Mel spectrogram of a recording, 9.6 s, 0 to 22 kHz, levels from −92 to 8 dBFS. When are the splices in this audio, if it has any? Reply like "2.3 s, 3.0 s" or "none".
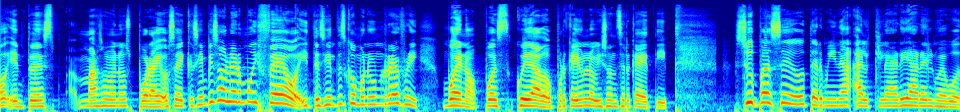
none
